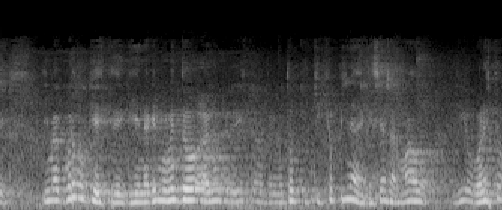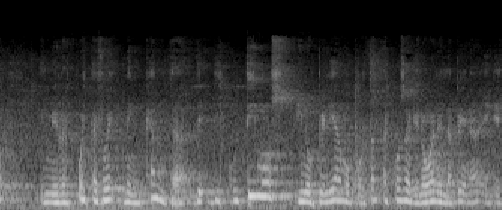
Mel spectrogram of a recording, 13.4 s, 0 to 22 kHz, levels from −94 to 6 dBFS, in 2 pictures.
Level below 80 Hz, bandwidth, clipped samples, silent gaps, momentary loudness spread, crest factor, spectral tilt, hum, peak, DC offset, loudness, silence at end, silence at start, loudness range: -44 dBFS; 7.6 kHz; under 0.1%; none; 13 LU; 18 dB; -9.5 dB/octave; none; 0 dBFS; under 0.1%; -19 LUFS; 0 s; 0 s; 5 LU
